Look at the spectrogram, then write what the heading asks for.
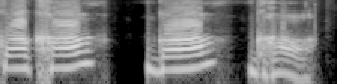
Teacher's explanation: প্রথম দুটি হচ্ছে অঘোষ এটা আমরা মনে রাখবো অঘোষ ধ্বনি পরের গুলো হচ্ছে ঘোষ ধ্বনি এবং প্রথম এবং তৃতীয় হচ্ছে অল্পপ্রাণ এবং দ্বিতীয় এবং চতুর্থ হচ্ছে মহাপ্রাণ তাহলে আমরা দেখতে পাচ্ছি হল মহাপ্রাণ ধ্বনি হবে দ্বিতীয় এবং চতুর্থ বর্ণ খ নম্বর দ্বিতীয় এবং চতুর্থ বর্ণ।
